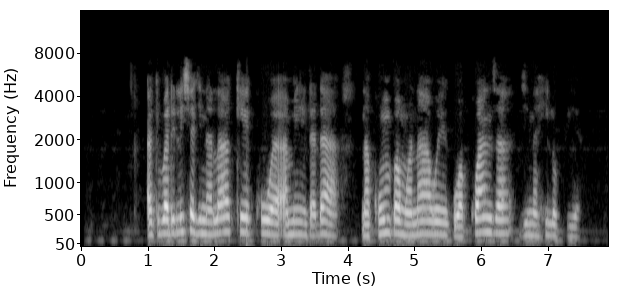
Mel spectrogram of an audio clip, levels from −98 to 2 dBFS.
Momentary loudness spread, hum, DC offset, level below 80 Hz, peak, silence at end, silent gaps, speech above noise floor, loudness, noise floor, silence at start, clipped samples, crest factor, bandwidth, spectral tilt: 12 LU; none; under 0.1%; -60 dBFS; -4 dBFS; 0.45 s; none; 44 dB; -22 LUFS; -66 dBFS; 1 s; under 0.1%; 20 dB; 7.2 kHz; -6.5 dB/octave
